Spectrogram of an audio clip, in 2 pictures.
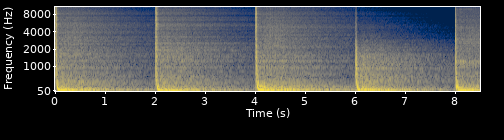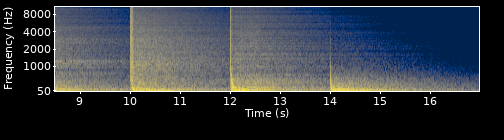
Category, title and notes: Sound effects > Electronic / Design
FX Impact Designer (JH)
sounddesign, sfx, loop, sound-design, boom, explosion, effect, impact, abstract, deep, fx, soundeffect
